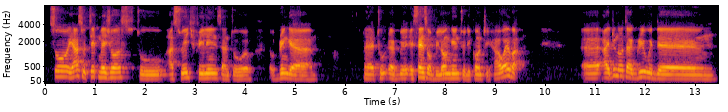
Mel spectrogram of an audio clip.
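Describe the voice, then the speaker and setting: Slow, deliberate man. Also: medium pitch. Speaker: ambassador, panel guest. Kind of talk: measured political commentary.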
